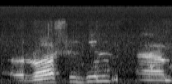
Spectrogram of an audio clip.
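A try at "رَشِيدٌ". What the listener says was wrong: এখানে দুই জের কেন হলো?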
